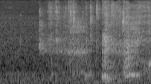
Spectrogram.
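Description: Faint sounds of a small child struggling to squeeze into a cardboard box: a quiet rustle of the cardboard, then a short strained whimper-like vocal sound near the end.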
